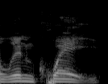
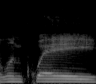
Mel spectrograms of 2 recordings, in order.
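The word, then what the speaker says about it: Lin Kuei: I think he said for the Lin Quay. Linquay. Yeah, that sounds a lot better.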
